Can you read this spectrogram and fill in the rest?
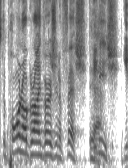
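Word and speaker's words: Phish: Am I pronouncing it right? Fish concert in Virginia. Pish.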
